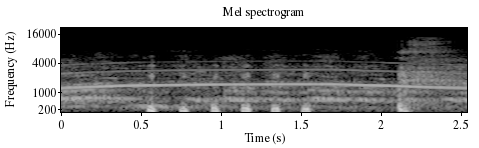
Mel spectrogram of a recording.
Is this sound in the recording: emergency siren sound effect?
yes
